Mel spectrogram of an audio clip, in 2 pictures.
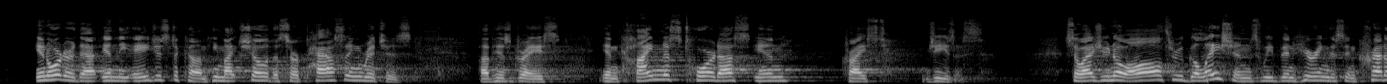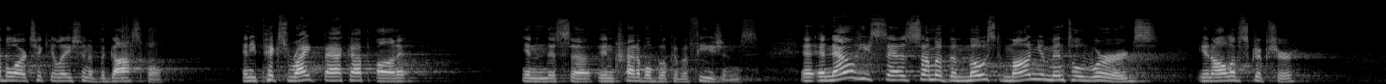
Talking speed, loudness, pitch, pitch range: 150 wpm, -26 LUFS, 170 Hz, 150-185 Hz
